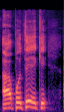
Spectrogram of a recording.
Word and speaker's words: Apotheke: Now, let's talk about Opitki. – Mm-hmm. – Did I say that right? – Apotheke. – Apotheke. – That's apotheke. It's German, actually.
